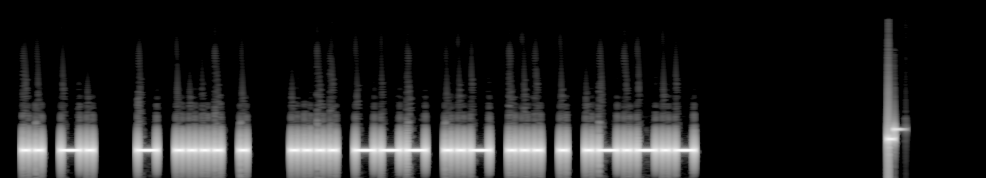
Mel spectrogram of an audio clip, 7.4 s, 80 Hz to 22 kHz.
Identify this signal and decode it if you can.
Morse code, heard as a keyed tone, about 25 wpm, 690 Hz. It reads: IN THE HOUSE.
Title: Sentences from Top 1000 Words - Review Part 4 - 25wpm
